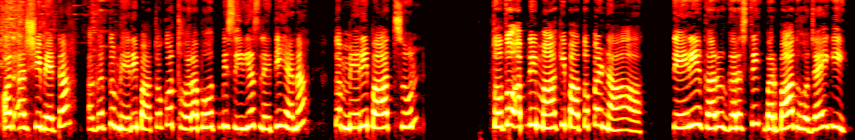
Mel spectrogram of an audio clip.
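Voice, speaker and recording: A woman voicing a weary, moralizing middle-aged father who lectures his family in an animated drama. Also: extremely high pitch, normal speed, dry recording. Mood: earnest, admonishing. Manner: admonishing, lecturing.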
